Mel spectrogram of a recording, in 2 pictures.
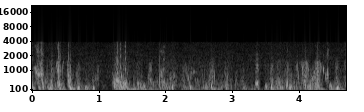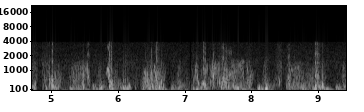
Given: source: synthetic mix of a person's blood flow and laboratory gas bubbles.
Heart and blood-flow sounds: Doppler ultrasound of blood flow; precordium
0.00-0.64 s: bubbles
0.78-1.02 s: bubbles
1.19-1.48 s: bubbles
1.51-1.68 s: bubbles
1.88-2.20 s: bubbles
2.27-3.01 s: bubbles
3.35-3.43 s: bubbles
3.48-4.47 s: bubbles
4.68-4.80 s: bubbles
4.86-5.17 s: bubbles
5.29-5.60 s: bubbles
5.82-6.72 s: bubbles
7.09-8.04 s: bubbles
8.38-8.46 s: bubbles
8.52-9.13 s: bubbles
From the record:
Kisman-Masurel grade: 343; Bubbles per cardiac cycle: rolling drumbeat, 9 or more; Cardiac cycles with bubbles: 100%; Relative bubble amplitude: loud (0.450 to 0.775); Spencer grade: 3 (all of the cardiac periods contain showers or single bubble signals, but not dominating or overriding the cardiac motion signals); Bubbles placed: only in the low amplitude regions of the cardiac cycle

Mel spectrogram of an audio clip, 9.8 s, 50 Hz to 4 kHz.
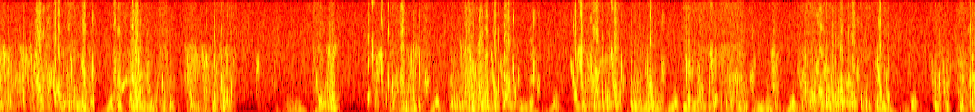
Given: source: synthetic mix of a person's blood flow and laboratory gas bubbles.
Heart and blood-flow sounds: Doppler ultrasound of blood flow; precordium
0.00-0.98 s: bubbles
1.12-1.76 s: bubbles
1.84-2.37 s: bubbles
2.55-2.61 s: bubbles
3.13-3.40 s: bubbles
3.66-4.31 s: bubbles
4.49-5.22 s: bubbles
5.29-5.42 s: bubbles
5.69-6.67 s: bubbles
6.80-7.58 s: bubbles
7.64-7.80 s: bubbles
7.97-8.94 s: bubbles
9.29-9.75 s: bubbles
From the record:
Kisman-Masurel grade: 444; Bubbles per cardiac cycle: continuous sound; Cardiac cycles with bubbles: 100%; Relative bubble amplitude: maximal (0.775 to 0.999); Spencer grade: 4 (maximum detectable bubble signal sounding continuously throughout systole and diastole of every cardiac period, and overriding the amplitude of the normal cardiac signals); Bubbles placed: only in the low amplitude regions of the cardiac cycle

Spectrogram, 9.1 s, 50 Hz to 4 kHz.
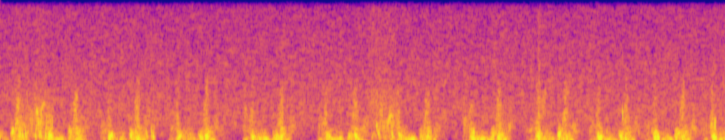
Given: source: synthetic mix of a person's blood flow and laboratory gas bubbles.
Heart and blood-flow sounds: Doppler ultrasound of blood flow; precordium
0.18-0.69 s: bubbles
1.67-1.73 s: bubbles
1.80-1.96 s: bubbles
4.62-4.96 s: bubbles
6.71-6.85 s: bubbles
7.75-7.83 s: bubbles
8.86-8.98 s: bubbles
From the record:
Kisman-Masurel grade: 122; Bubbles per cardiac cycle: 1 to 2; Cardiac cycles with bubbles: 10 to 50%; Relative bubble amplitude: moderate (0.250 to 0.450); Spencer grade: 2 (many but less than half of the cardiac periods contain bubble signals, singularly or in groups); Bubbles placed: anywhere in the cardiac cycle

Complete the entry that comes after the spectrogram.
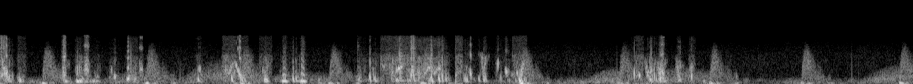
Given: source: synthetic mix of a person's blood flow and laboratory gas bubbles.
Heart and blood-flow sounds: Doppler ultrasound of blood flow; subclavian vein
0.00-0.27 s: bubbles
0.60-0.72 s: bubbles
0.74-1.02 s: bubbles
1.08-1.20 s: bubbles
1.25-1.45 s: bubbles
1.95-2.03 s: bubbles
2.21-2.50 s: bubbles
2.59-2.73 s: bubbles
2.79-3.08 s: bubbles
3.58-4.51 s: bubbles
4.55-4.90 s: bubbles
4.95-5.29 s: bubbles
6.30-6.69 s: bubbles
6.75-6.84 s: bubbles
6.88-6.96 s: bubbles
From the record:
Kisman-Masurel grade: 333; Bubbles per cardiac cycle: rolling drumbeat, 9 or more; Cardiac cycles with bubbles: 50 to 99%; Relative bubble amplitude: loud (0.450 to 0.775); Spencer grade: 3 (all of the cardiac periods contain showers or single bubble signals, but not dominating or overriding the cardiac motion signals); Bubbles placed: anywhere in the cardiac cycle

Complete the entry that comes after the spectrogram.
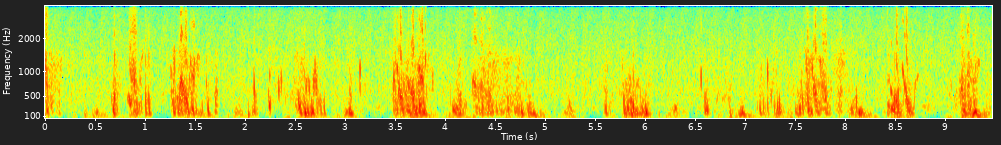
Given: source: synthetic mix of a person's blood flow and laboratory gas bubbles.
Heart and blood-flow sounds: Doppler ultrasound of blood flow; precordium
0.00-0.17 s: bubbles
0.65-0.77 s: bubbles
0.81-1.08 s: bubbles
1.23-1.74 s: bubbles
2.03-2.15 s: bubbles
2.21-2.40 s: bubbles
2.48-2.83 s: bubbles
3.00-3.19 s: bubbles
3.45-3.90 s: bubbles
4.03-4.24 s: bubbles
4.26-4.89 s: bubbles
5.57-5.68 s: bubbles
5.75-6.08 s: bubbles
6.54-6.67 s: bubbles
7.12-7.38 s: bubbles
7.49-8.20 s: bubbles
8.42-8.77 s: bubbles
9.12-9.46 s: bubbles
From the record:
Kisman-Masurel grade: 342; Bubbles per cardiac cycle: rolling drumbeat, 9 or more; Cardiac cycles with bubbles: 100%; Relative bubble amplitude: moderate (0.250 to 0.450); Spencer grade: 3 (all of the cardiac periods contain showers or single bubble signals, but not dominating or overriding the cardiac motion signals); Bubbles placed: anywhere in the cardiac cycle

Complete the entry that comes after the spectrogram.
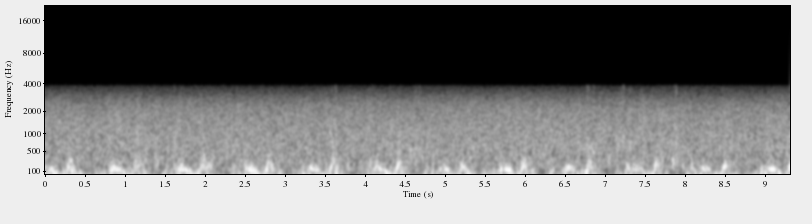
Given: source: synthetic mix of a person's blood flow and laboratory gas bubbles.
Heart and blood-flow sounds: Doppler ultrasound of blood flow; precordium
0.00-0.05 s: bubbles
1.10-1.25 s: bubbles
1.34-1.68 s: bubbles
3.56-3.71 s: bubbles
3.74-3.87 s: bubbles
4.02-4.19 s: bubbles
4.30-4.35 s: bubbles
4.51-4.77 s: bubbles
4.88-4.93 s: bubbles
6.74-6.95 s: bubbles
7.02-7.37 s: bubbles
7.66-8.21 s: bubbles
From the record:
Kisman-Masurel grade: 222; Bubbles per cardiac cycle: several, 3 to 8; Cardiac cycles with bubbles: 10 to 50%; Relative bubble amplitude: moderate (0.250 to 0.450); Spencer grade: 2 (many but less than half of the cardiac periods contain bubble signals, singularly or in groups); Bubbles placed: anywhere in the cardiac cycle

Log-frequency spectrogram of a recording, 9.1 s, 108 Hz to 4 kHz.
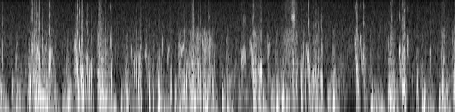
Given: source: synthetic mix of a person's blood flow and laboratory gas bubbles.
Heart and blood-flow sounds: Doppler ultrasound of blood flow; precordium
0.00-0.09 s: bubbles
0.54-1.14 s: bubbles
1.45-1.90 s: bubbles
1.93-2.27 s: bubbles
2.59-2.86 s: bubbles
2.88-3.09 s: bubbles
3.13-3.29 s: bubbles
3.33-3.46 s: bubbles
3.55-4.33 s: bubbles
4.75-5.30 s: bubbles
5.33-5.42 s: bubbles
5.60-6.46 s: bubbles
7.07-7.34 s: bubbles
7.74-7.90 s: bubbles
7.96-8.18 s: bubbles
8.32-8.39 s: bubbles
8.59-8.64 s: bubbles
8.81-8.92 s: bubbles
9.03-9.12 s: bubbles
From the record:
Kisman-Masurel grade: 343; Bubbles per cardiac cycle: rolling drumbeat, 9 or more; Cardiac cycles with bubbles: 100%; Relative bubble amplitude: loud (0.450 to 0.775); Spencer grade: 3 (all of the cardiac periods contain showers or single bubble signals, but not dominating or overriding the cardiac motion signals); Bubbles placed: only in the low amplitude regions of the cardiac cycle

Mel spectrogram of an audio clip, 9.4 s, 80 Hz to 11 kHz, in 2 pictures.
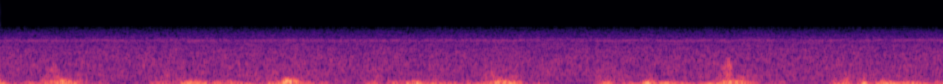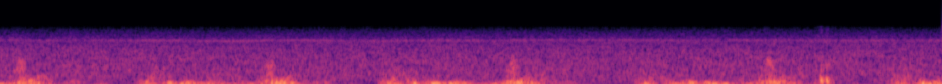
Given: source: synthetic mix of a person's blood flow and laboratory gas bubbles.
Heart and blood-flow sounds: Doppler ultrasound of blood flow; precordium
8.79-8.93 s: bubbles
From the record:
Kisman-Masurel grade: 113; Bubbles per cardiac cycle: 1 to 2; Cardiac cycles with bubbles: 1 to 10%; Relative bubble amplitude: loud (0.450 to 0.775); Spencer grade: 1 (occasional bubble signal discernible with the cardiac motion signal, with majority of cardiac periods free of bubbles); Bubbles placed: only in the low amplitude regions of the cardiac cycle

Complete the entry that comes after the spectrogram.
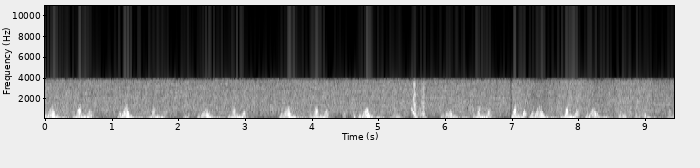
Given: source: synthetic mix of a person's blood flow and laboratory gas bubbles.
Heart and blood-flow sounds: Doppler ultrasound of blood flow; precordium
4.47-4.53 s: bubbles
4.59-4.69 s: bubbles
5.48-5.74 s: bubbles
From the record:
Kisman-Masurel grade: 122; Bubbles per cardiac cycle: 1 to 2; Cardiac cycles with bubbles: 10 to 50%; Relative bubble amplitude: moderate (0.250 to 0.450); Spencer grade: 2 (many but less than half of the cardiac periods contain bubble signals, singularly or in groups); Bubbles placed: only in the low amplitude regions of the cardiac cycle

